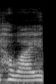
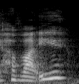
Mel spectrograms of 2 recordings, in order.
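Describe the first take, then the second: First: The middle consonant is a W sound. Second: The middle consonant is a V sound. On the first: The speaker calls it wrong. "they don't say Hawaii" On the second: The speaker calls it right. "they say Hawaii. ... With a V? Yeah"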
